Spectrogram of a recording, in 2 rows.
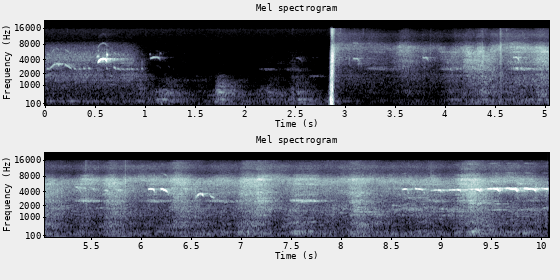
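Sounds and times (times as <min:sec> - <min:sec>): small birds chirping: 0:00.0 - 0:01.2, 0:02.6 - 0:10.0
faint outdoor background: 0:00.0 - 0:10.0.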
